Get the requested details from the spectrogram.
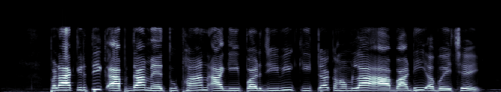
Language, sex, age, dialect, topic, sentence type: Maithili, female, 18-24, Eastern / Thethi, agriculture, statement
